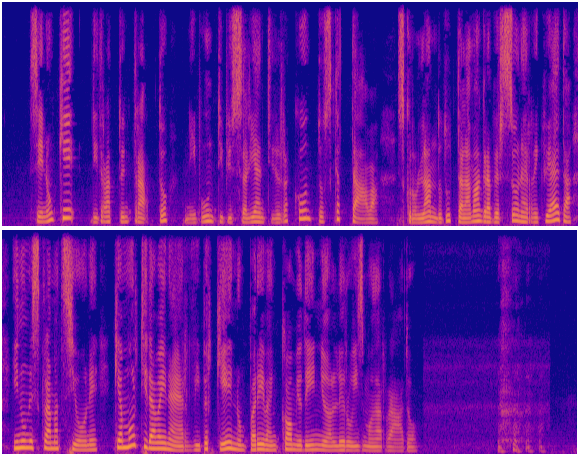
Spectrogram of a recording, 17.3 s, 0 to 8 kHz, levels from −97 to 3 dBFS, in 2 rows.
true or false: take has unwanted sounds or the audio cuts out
true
